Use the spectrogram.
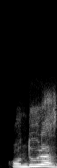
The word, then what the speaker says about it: Honduras: Honduras, the H is mute.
